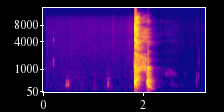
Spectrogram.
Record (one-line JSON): {"cough_length": "3.2 s", "cough_amplitude": 32768, "cough_signal_mean_std_ratio": 0.2, "survey_phase": "beta (2021-08-13 to 2022-03-07)", "age": "45-64", "gender": "Male", "wearing_mask": "No", "symptom_none": true, "smoker_status": "Ex-smoker", "respiratory_condition_asthma": true, "respiratory_condition_other": false, "recruitment_source": "Test and Trace", "submission_delay": "2 days", "covid_test_result": "Negative", "covid_test_method": "ePCR"}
